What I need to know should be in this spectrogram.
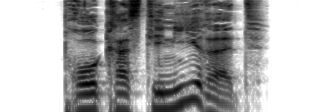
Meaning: second-person plural subjunctive I of prokrastinieren
- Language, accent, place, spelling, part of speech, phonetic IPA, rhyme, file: German, Germany, Berlin, prokrastinieret, verb, [pʁokʁastiˈniːʁət], -iːʁət, De-prokrastinieret.ogg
